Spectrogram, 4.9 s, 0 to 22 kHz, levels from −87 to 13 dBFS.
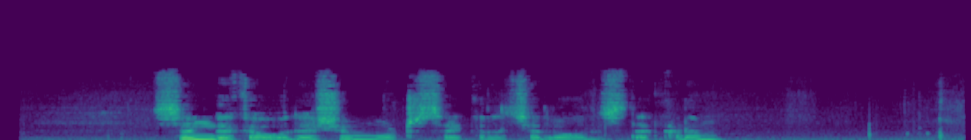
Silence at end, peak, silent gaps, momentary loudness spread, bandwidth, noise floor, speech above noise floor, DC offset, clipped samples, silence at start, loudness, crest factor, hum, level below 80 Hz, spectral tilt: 0.05 s; -10 dBFS; none; 12 LU; 11 kHz; -57 dBFS; 30 dB; under 0.1%; under 0.1%; 0.75 s; -27 LUFS; 20 dB; none; -60 dBFS; -5 dB/octave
